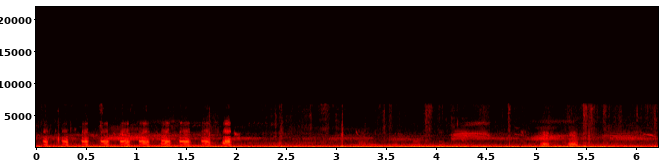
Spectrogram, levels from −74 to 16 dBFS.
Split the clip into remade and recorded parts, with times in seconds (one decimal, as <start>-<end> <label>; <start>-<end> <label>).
0.0-1.5 remade; 1.5-2.3 recorded; 2.3-2.7 remade; 2.7-4.3 recorded; 4.3-6.2 remade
